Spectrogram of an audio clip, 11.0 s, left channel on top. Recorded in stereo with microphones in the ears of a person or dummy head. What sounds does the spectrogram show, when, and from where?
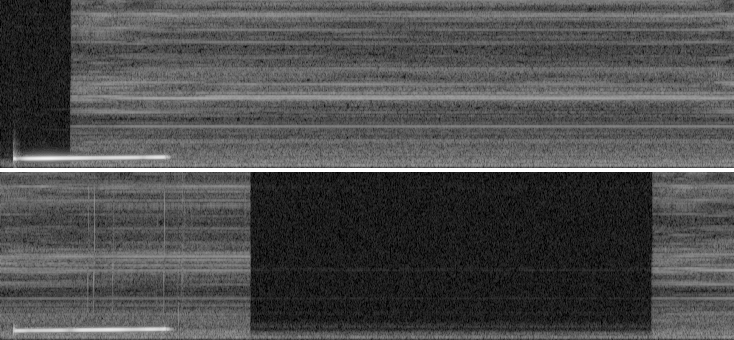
0.2 s an alarm: 20° right (ahead or behind), 1.7 m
